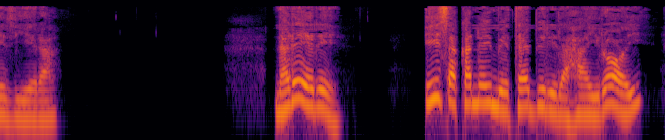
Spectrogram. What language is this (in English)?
Kikuyu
